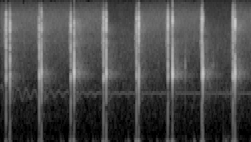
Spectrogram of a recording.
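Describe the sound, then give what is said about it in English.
Crisp finger snaps repeat in a steady, even rhythm, about eight sharp clicks roughly a third of a second apart, a few landing as quick doubles, with no talking. “And since Hen's not here to interrupt me and make fun of me for doing a poem, I'm going to snap for us.”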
